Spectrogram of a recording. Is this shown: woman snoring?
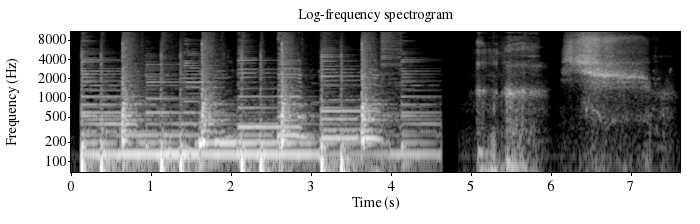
yes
